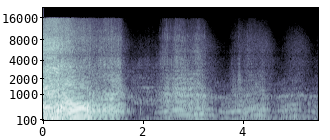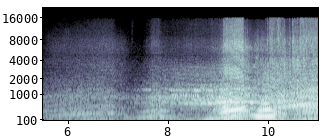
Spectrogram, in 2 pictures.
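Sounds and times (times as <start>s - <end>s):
car engine revving hard: 0.0s - 1.7s, 8.8s - 11.0s.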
